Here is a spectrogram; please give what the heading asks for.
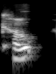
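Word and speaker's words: COAP: loans um at yale the program is c-o-a-p um i think it might be called i think they might pronounce it cope um but it's it's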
